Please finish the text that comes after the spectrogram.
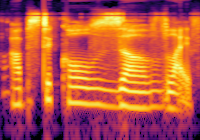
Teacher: the S is a z and it connects to the O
